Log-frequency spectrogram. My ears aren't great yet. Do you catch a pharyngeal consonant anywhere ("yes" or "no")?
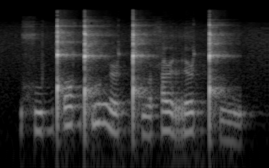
yes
